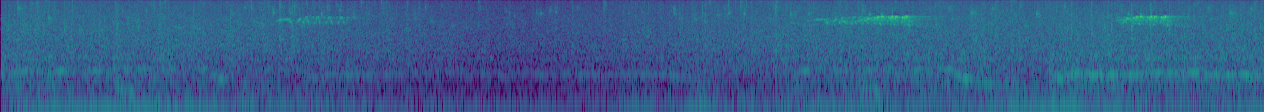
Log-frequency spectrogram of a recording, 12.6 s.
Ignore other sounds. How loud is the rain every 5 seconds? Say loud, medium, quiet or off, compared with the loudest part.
medium, loud, loud.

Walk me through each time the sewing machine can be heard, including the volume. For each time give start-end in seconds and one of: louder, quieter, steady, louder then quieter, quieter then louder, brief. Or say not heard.
0.0-12.5 quieter then louder.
